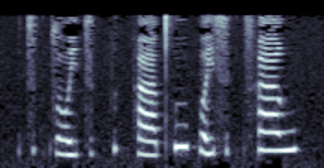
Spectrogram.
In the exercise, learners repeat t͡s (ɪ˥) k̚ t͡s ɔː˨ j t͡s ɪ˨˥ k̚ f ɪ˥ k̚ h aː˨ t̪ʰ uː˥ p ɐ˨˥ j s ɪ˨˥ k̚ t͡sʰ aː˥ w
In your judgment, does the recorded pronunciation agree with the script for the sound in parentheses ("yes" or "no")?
no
